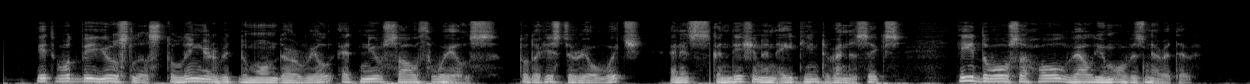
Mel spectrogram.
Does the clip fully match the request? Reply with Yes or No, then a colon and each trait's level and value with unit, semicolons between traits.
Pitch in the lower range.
Yes: low, 110 Hz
